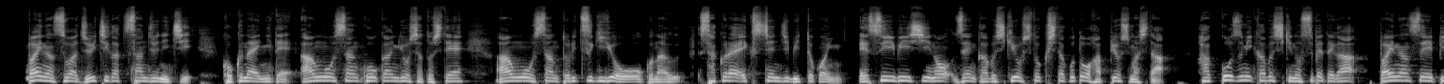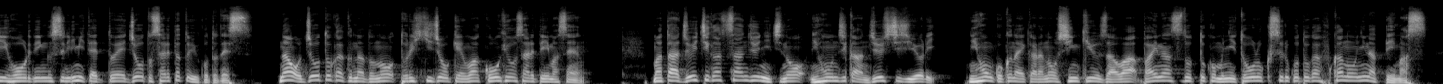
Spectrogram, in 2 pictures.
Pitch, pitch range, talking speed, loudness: 155 Hz, 135-170 Hz, 395 characters per minute, -20 LUFS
